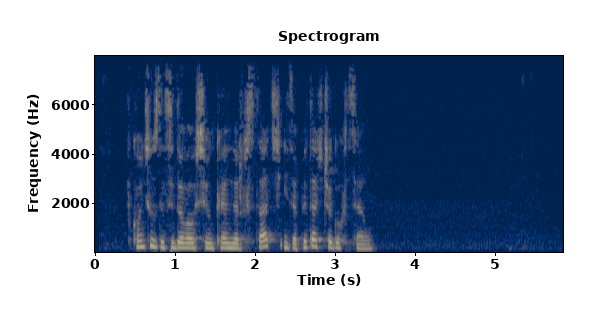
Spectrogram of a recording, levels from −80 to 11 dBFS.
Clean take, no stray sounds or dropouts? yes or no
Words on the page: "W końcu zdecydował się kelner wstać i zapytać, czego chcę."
yes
